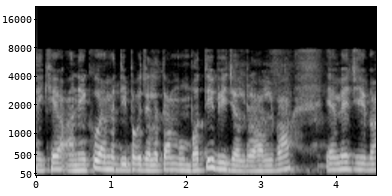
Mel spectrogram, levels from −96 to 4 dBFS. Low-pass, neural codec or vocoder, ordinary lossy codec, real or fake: none; codec, 16 kHz, 16 kbps, FreqCodec, smaller model; none; fake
